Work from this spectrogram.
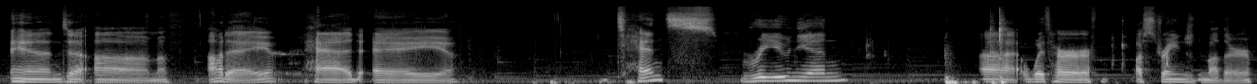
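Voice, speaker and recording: A man hosting a tabletop roleplaying stream as game master, speaking casually and haltingly with long pauses. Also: on the low side, soft background music.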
